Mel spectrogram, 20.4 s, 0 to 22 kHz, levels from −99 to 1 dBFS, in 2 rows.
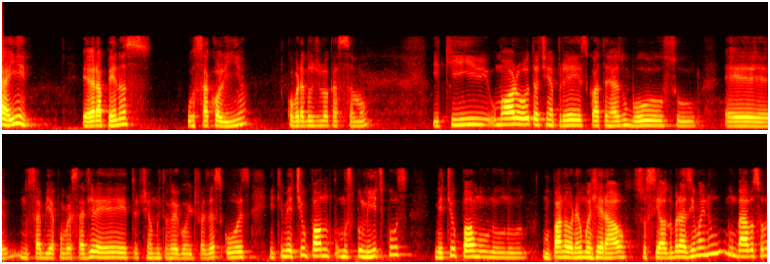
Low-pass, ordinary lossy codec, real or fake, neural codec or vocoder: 7.2 kHz; none; fake; codec, 24 kHz, 0.9 kbps, WavTokenizer, medium speech release version 1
